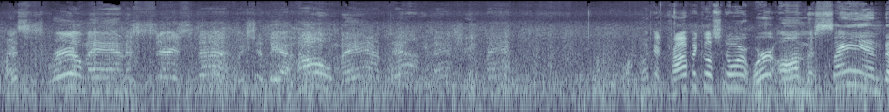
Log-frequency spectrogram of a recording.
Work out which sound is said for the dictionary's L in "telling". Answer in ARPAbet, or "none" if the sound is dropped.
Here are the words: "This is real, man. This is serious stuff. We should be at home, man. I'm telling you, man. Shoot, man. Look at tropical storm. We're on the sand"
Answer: none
